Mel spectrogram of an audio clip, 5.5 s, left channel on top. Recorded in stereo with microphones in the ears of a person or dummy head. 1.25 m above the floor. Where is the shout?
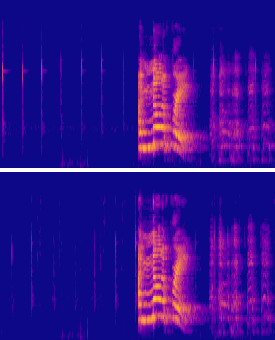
35° right (ahead or behind), 1.4 m.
